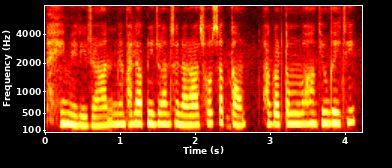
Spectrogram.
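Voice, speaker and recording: A woman voicing a tender husband who speaks softly and soothingly to his wife. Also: on the high side, flat delivery, dry recording, dull audio, natural voice. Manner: soft, soothing. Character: tender loving husband, police officer.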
